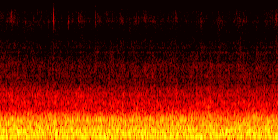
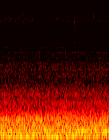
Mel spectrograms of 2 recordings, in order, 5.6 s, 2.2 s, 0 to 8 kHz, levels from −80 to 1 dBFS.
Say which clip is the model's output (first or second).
first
